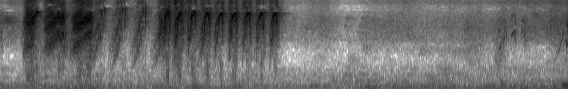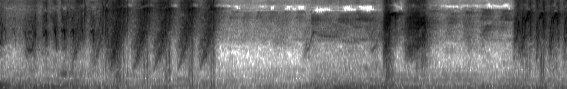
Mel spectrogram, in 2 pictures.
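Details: Black-naped monarch calling in the wild, recorded for use as a trapping lure: bursts of rapid, harsh, high chattering notes lasting one to two seconds, separated by short pauses, over faint background rustle.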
